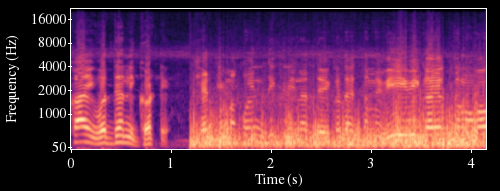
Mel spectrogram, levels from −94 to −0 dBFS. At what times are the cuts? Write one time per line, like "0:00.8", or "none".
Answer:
0:01.2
